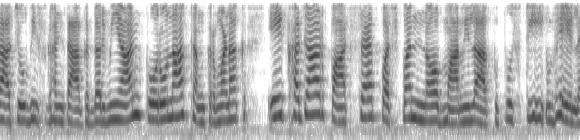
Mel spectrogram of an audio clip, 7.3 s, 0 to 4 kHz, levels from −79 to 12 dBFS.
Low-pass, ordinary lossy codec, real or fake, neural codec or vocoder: 3.6 kHz; none; fake; codec, 16 kHz, 4.8 kbps, FACodec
